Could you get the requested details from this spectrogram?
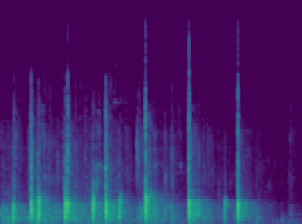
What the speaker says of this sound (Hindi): अगर अपने हाथ निकालिए और जोरदार ताली दीजिए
